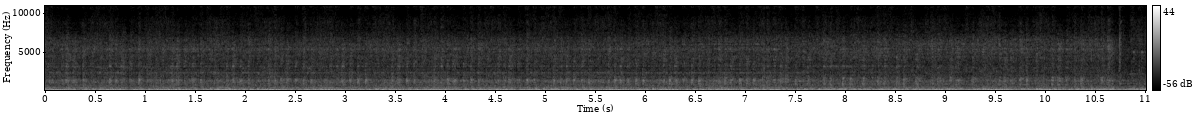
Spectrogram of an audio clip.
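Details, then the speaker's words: 1977 Toyota motorhome, first start after months parked; owner suspects he flooded it. Low, lumpy, stumbling engine note barely staying running right after catching: rough running after cold start. "It's like kind of running. I'm gonna just leave it."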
